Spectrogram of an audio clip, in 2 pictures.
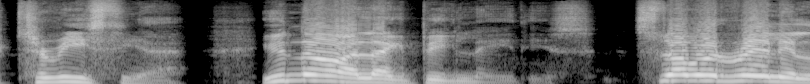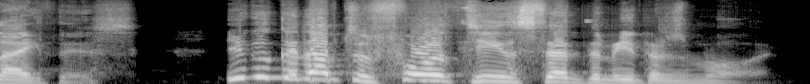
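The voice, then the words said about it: Imitates another person's accent. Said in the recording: “I'm doing what I think his accent would be like.”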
